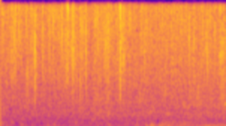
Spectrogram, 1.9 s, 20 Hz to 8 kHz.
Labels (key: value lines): label: biophony, growl
recorder: SoundTrap 500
